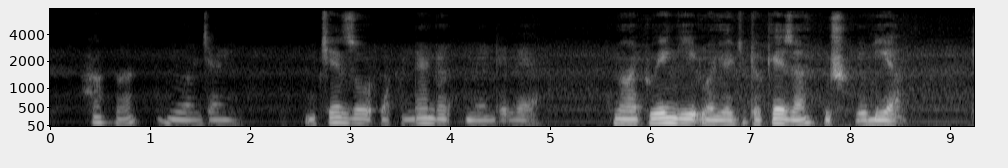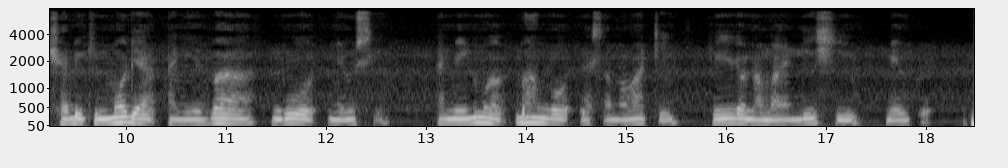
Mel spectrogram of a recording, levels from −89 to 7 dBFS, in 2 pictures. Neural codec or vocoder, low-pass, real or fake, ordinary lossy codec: autoencoder, 48 kHz, 32 numbers a frame, DAC-VAE, trained on Japanese speech; 7.2 kHz; fake; Opus, 64 kbps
